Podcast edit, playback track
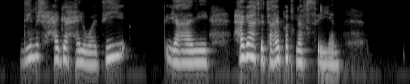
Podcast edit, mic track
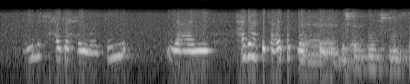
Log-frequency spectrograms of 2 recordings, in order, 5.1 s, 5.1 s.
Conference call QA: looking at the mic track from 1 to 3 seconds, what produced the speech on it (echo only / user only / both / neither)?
echo only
